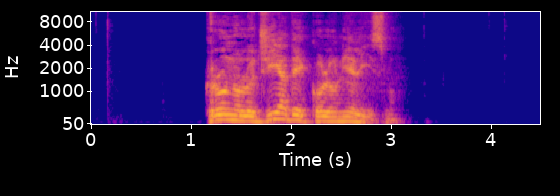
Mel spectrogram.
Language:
Italian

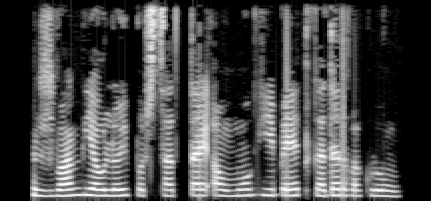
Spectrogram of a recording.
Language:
Pashto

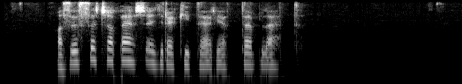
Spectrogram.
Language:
Hungarian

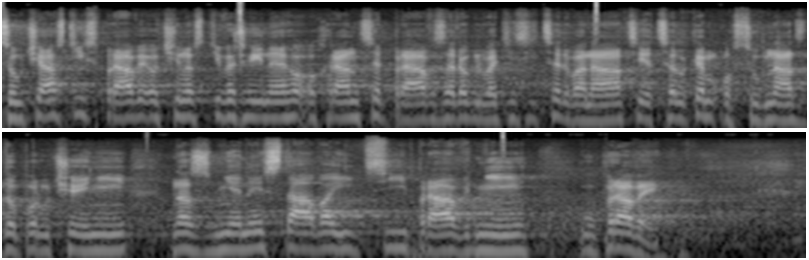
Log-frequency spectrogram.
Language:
Czech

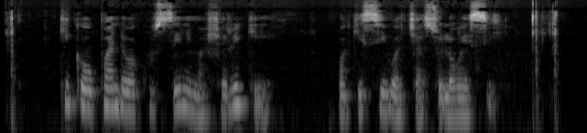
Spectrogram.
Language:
Swahili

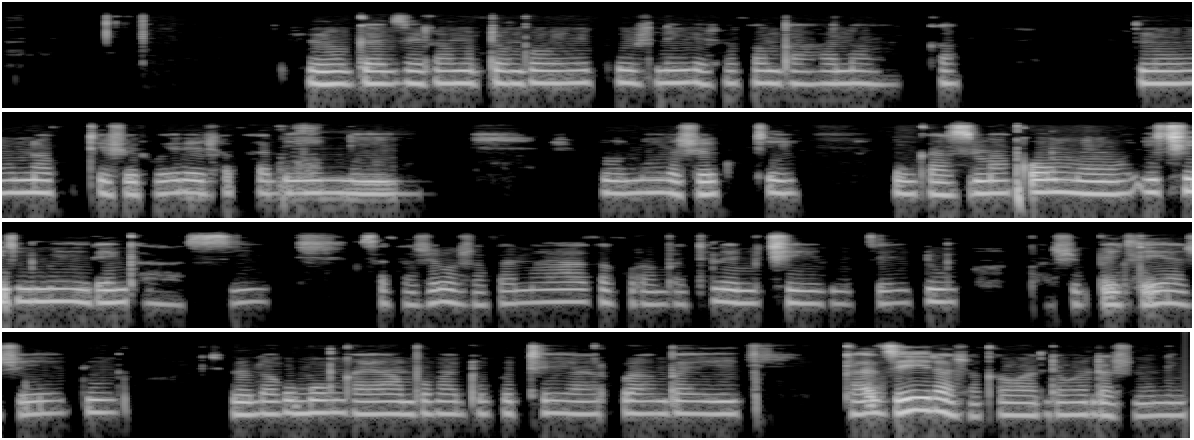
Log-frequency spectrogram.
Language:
Ndau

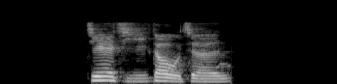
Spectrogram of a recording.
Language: Chinese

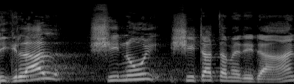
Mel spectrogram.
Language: Hebrew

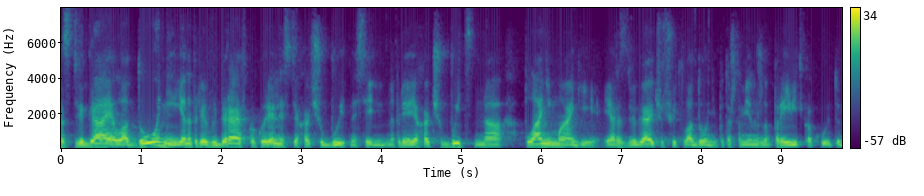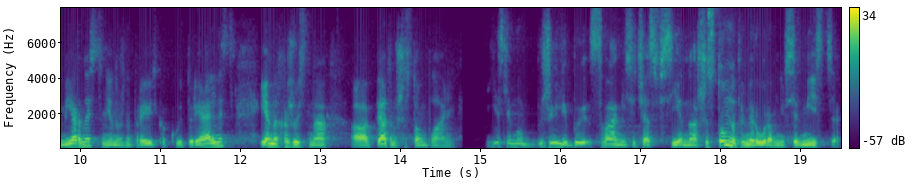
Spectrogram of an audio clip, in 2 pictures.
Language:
Russian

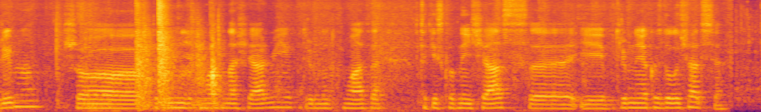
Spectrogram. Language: Ukrainian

